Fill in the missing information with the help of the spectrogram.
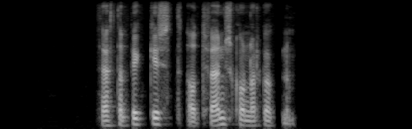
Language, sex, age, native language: Icelandic, male, 20-29, Icelandic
